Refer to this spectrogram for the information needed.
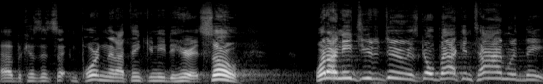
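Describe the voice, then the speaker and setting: Talking at a very fast pace, a man uses an animated tone, a high pitch, very wide pitch swings and big swings in loudness. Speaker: Navy veteran, keynote speaker. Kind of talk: speech to school assembly. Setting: school gymnasium with audience.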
